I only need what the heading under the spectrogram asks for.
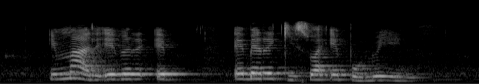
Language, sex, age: South Ndebele, female, 20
